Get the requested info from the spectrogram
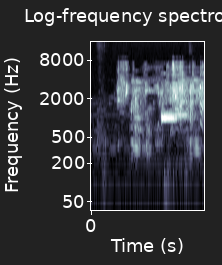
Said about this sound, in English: Hello. I love the buzzers.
